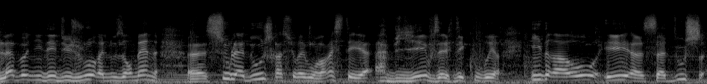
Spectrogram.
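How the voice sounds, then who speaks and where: Music plays in the background as a man talks at a high pitch. His loudness stays very even. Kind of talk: broadcast presenter.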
